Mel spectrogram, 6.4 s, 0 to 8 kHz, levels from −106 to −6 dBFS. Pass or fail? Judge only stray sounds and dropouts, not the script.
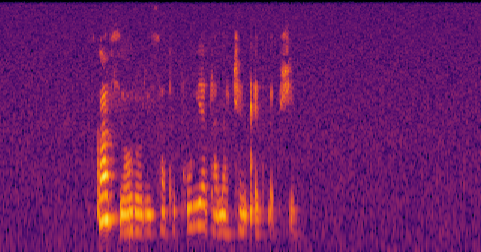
pass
